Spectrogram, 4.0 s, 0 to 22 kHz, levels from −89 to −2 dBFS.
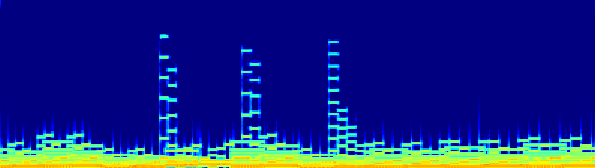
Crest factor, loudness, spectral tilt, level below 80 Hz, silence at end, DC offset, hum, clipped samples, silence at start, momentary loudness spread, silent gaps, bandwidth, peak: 10 dB; -25 LUFS; -6.5 dB/octave; -62 dBFS; 0 s; under 0.1%; none; under 0.1%; 0 s; 1 LU; none; 15 kHz; -16 dBFS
